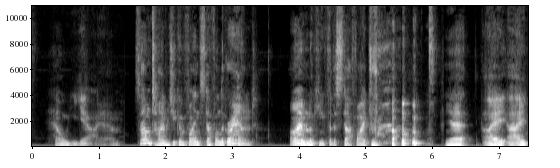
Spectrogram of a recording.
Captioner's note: chuckle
